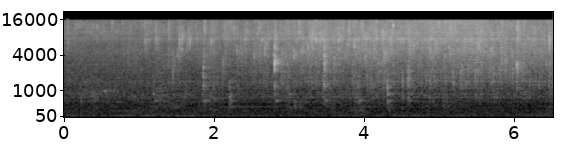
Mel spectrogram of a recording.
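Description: Curry leaves, chopped ginger and garlic sizzling in hot oil in a metal kadai, stirred with a wooden spatula that clicks against the pan a few times. The sizzling gets a little louder about two seconds in.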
